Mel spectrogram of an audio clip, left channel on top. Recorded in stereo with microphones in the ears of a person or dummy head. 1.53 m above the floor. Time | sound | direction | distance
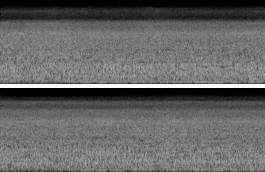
0.0 | running water | 65° right (ahead or behind) | 5 m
